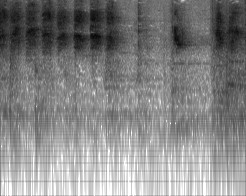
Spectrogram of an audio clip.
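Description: Budgerigar chirping in its cage: a quick run of bright, high chirps, then a short pause and a few more chirps toward the end.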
